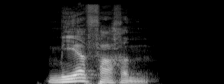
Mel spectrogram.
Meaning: strong dative masculine/neuter singular of mehrfach
- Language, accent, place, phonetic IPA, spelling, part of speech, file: German, Germany, Berlin, [ˈmeːɐ̯faxm̩], mehrfachem, adjective, De-mehrfachem.ogg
